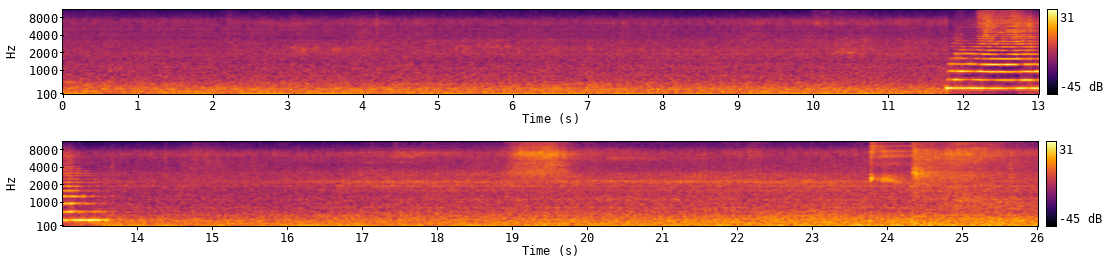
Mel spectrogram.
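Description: Passenger coaches rolling slowly past behind a diesel locomotive, with a steady low rumble and clatter of wheels on the rails. About halfway through comes one loud train horn blast lasting nearly two seconds.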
